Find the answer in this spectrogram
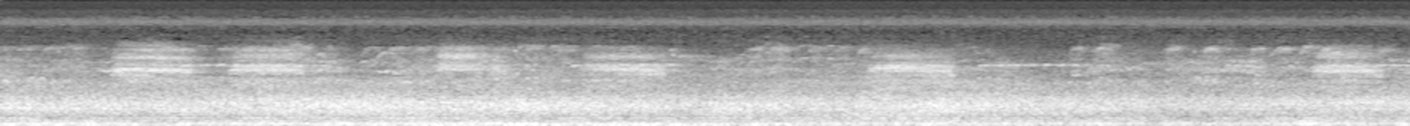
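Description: Faint birds calling in the bush, short calls repeating every second or so at uneven gaps, over a low steady background hiss.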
